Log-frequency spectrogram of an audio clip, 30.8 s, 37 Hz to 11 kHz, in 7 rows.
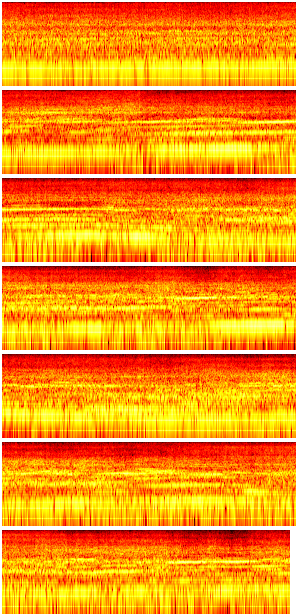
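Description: Onboard sound of a 100cc two-stroke kart engine at racing speed. It holds a low, steady note for the first few seconds, then its pitch climbs and drops again and again as it revs out on the straights and falls off into the corners, three or four times over.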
